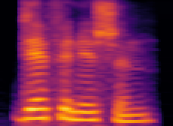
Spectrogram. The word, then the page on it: definition: Indian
